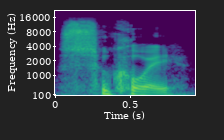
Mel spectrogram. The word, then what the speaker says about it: Sukhoi: Yeah, Like, and that was a Sukhoi very, still exists. They have they're still a company, so that's how it's pronounced.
